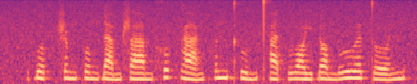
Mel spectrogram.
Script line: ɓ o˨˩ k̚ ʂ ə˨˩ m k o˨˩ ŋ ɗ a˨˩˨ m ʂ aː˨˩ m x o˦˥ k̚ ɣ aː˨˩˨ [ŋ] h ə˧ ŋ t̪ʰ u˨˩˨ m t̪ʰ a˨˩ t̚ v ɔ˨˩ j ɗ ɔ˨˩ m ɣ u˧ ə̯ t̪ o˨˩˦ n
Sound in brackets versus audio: correct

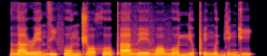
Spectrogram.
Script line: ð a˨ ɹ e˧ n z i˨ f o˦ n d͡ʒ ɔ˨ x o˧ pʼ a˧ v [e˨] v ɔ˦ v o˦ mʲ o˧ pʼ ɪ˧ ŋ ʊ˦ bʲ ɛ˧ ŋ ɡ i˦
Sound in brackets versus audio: correct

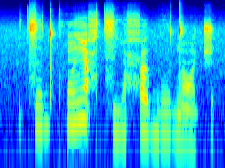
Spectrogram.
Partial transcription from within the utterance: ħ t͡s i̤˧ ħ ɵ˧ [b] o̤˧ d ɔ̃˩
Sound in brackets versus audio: correct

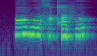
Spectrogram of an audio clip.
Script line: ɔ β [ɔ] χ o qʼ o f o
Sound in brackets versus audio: incorrect: o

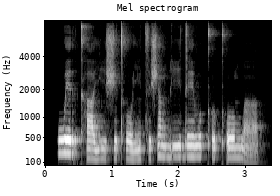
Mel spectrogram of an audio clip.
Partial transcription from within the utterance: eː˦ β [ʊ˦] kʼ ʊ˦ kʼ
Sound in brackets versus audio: correct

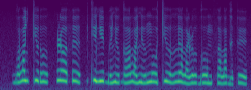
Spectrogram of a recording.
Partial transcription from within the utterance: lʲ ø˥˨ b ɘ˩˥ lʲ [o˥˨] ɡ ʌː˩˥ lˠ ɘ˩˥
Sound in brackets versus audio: incorrect: o˩˥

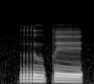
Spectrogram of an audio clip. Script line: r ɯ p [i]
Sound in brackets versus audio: incorrect: e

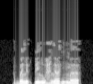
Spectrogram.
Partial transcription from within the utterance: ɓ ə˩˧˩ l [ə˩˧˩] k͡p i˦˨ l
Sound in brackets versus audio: incorrect: ɨ˩˧˩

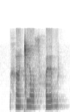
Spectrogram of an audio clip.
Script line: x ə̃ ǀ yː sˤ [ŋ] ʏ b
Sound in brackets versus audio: incorrect: x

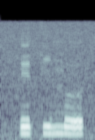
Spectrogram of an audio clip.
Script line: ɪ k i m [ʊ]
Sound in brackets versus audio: correct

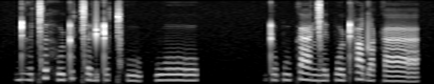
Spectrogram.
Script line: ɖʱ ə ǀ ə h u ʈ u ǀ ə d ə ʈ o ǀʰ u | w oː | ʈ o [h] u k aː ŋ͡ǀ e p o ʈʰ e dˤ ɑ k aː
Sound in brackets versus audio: incorrect: p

